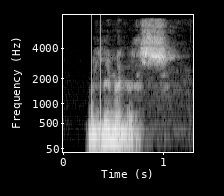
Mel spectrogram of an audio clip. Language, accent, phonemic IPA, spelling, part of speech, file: English, Southern England, /mə(ʊ)ˈlɪmɪnəs/, moliminous, adjective, LL-Q1860 (eng)-moliminous.wav
- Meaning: 1. Momentous, weighty 2. Laborious, involving or exerting great effort; arduous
